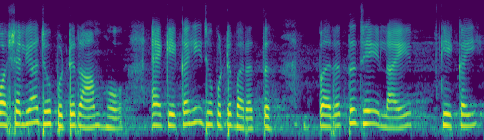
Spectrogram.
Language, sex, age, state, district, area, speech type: Sindhi, female, 18-30, Rajasthan, Ajmer, urban, spontaneous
